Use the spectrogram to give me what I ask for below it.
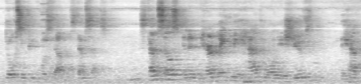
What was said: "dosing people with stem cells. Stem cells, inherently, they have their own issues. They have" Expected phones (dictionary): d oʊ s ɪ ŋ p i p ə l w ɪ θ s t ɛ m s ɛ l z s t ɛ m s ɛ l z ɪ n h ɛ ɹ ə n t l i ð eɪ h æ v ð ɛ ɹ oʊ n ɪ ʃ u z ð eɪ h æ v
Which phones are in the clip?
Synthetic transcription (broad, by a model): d oʊ s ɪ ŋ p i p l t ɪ s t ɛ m s ɛ l z s t ɛ m s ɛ l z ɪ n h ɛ ɹ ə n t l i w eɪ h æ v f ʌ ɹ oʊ l ɪ ʃ u z ð eɪ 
